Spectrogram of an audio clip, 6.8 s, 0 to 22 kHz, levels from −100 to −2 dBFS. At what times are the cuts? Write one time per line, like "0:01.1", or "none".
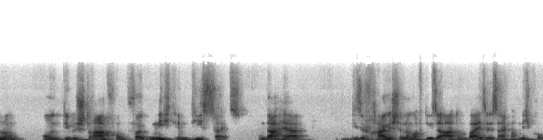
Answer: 0:03.1
0:04.4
